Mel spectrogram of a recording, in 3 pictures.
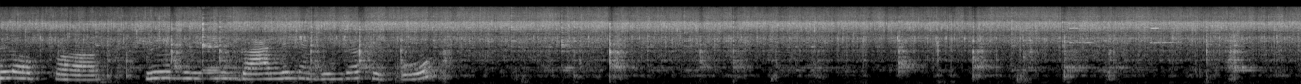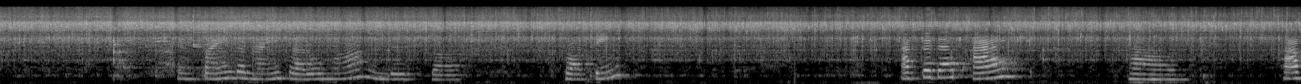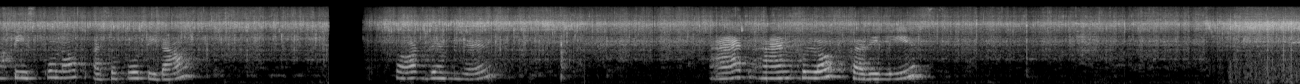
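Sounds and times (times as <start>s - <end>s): food sizzling in oil: 0.0s - 39.0s
spoon scraping and clinking pot: 0.9s - 15.2s.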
